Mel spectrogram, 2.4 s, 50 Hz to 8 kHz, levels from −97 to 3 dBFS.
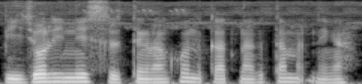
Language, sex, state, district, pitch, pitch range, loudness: Garo, male, Meghalaya, West Garo Hills, 120 Hz, 115-135 Hz, -18 LUFS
